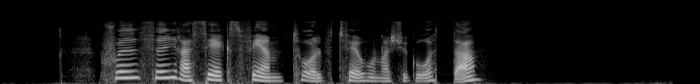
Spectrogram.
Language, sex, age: Swedish, female, 41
